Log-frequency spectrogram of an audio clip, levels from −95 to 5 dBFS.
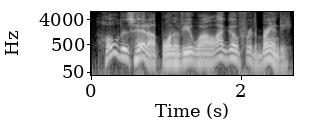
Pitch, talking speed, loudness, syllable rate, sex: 135 Hz, 290 wpm, -18 LUFS, 6.4 syllables/s, male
